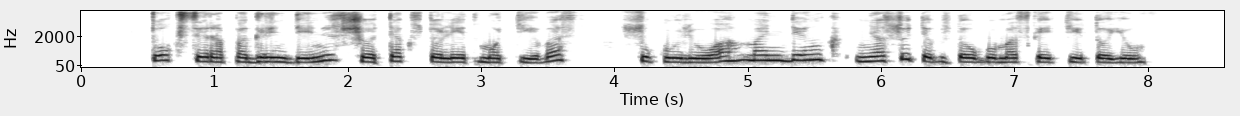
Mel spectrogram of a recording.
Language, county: Lithuanian, Kaunas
